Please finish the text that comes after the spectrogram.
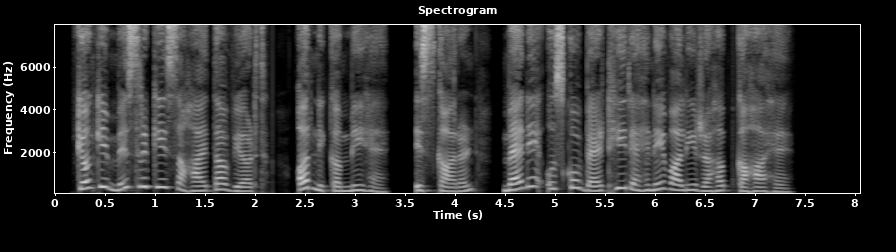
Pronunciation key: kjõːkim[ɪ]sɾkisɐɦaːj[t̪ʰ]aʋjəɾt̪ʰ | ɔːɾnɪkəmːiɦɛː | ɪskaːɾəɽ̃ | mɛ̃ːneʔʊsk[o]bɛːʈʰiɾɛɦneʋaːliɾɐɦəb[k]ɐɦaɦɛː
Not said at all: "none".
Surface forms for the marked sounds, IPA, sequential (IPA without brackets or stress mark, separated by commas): ɪ, t̪, o, k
